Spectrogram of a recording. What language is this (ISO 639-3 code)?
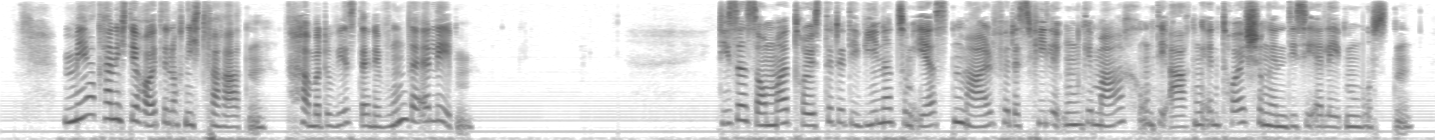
deu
